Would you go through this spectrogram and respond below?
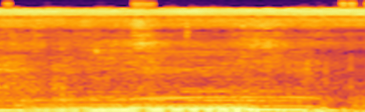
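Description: Angus cattle in a herd during fall calving season give one long, deep, close moo.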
